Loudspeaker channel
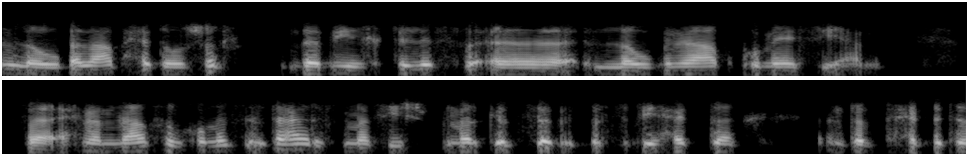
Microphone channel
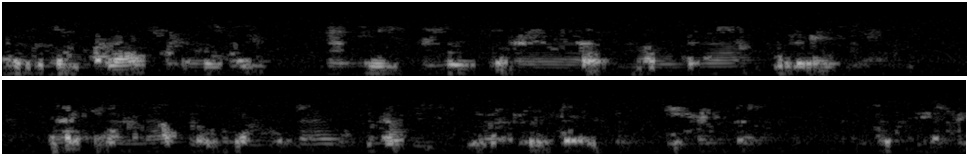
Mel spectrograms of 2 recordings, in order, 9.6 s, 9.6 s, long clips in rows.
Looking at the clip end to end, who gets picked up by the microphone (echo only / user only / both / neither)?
echo only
